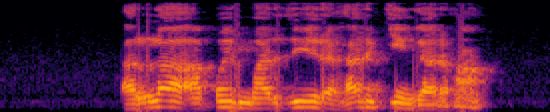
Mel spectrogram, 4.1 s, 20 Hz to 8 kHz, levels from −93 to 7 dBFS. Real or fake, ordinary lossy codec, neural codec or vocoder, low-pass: fake; Opus, 64 kbps; vocoder, 22.05 kHz, 80 mel bands, Vocos; 7.2 kHz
